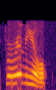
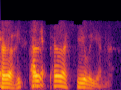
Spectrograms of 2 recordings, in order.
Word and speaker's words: perihelion: That's going to survive its perennial. I said that right. – Yeah, right? – Perihelion.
